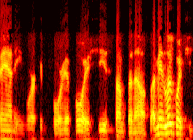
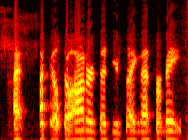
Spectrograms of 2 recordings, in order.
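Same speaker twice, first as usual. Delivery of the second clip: mock, very high, laughing, on the edge of crying; 10 semitones higher than usual. Retelling a golfer's reaction to his caddie, imitating Fred Funk almost crying. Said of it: "he's almost crying, going".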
